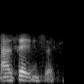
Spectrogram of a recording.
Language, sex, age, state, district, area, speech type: Tamil, female, 60+, Tamil Nadu, Tenkasi, urban, conversation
